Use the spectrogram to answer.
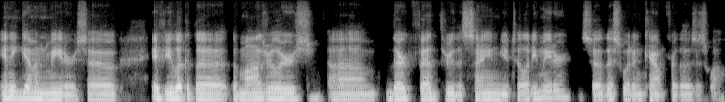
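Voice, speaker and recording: A man speaks at a medium pitch with fairly even intonation. His is an ordinary speaking voice. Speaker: energy services consultant. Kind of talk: presentation to school board. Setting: video call.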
